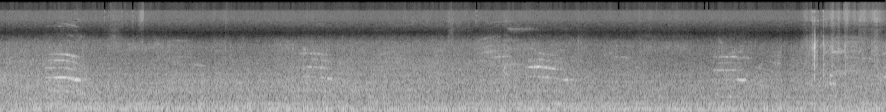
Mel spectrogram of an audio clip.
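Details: A scared cat facing two mother cats meows repeatedly: several short, faint, bent high calls spread through the recording, set against constant low-pitched hum and background rumble.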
